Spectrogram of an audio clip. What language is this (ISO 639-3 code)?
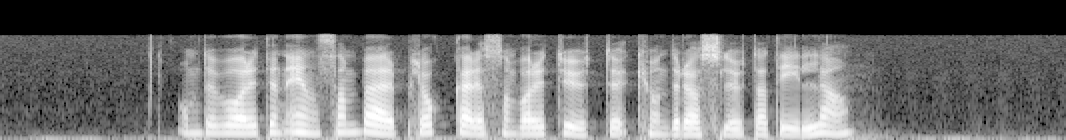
swe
